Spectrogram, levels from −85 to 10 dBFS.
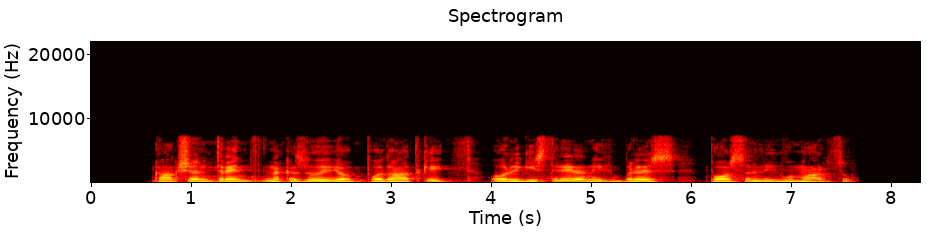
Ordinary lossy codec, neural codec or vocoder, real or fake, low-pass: none; codec, 16 kHz, 8 kbps, FreqCodec, larger model; fake; 7.2 kHz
